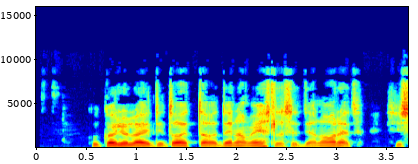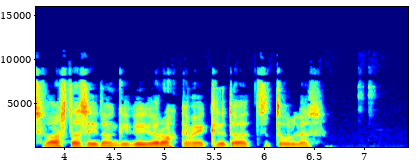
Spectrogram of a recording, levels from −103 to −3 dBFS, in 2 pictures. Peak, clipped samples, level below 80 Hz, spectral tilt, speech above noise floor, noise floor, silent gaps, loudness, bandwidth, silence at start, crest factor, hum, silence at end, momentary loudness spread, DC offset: 0 dBFS; under 0.1%; -62 dBFS; -4 dB/octave; 37 dB; -58 dBFS; none; -20 LUFS; 9.4 kHz; 0.55 s; 20 dB; none; 0.9 s; 12 LU; under 0.1%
